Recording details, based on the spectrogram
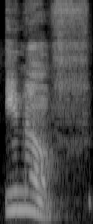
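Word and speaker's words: enough: laugh फा पढ़ा गया ई एन ओ यू जी एच इनफ इसमें भी लास्ट में जीच है इनफ मींस पर्याप्त सी ओ यू जी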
